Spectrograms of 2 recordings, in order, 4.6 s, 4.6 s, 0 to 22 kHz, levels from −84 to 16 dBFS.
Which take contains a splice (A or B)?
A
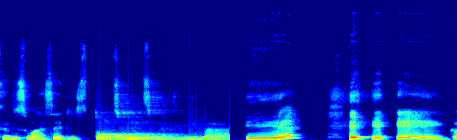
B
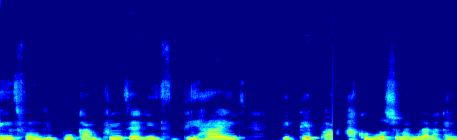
B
